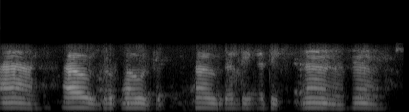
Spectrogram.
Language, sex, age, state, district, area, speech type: Kannada, female, 45-60, Karnataka, Dakshina Kannada, rural, conversation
